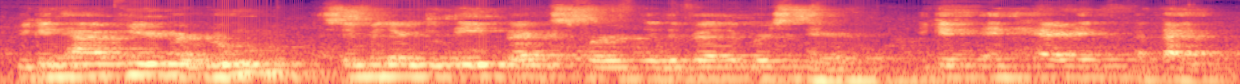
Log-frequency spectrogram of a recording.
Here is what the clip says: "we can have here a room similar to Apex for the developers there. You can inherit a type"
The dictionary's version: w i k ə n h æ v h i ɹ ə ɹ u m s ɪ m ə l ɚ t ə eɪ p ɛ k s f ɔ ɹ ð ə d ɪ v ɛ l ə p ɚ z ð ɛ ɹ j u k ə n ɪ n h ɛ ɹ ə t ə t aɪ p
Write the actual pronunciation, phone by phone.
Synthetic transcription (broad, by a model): w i k ə n h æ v h i ɹ ə ɹ u m s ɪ m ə l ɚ t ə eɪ b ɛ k s f ɔ ɹ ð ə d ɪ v ɛ l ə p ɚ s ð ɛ ɹ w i k ə n ɪ n h ɛ ɹ ə t ə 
